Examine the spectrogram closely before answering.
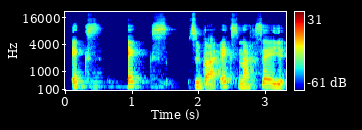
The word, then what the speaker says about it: Aix-Marseille: Et là, je veux pas mal le prononcer, mais ça se prononce AX Marseille University ou Aix-Marseille Université Aix-Marseille avec le Université.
